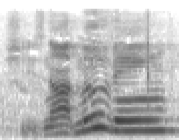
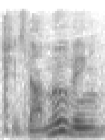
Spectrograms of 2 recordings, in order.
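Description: First: High, slow, exasperated; Martha's disbelief growing; exasperated drawn-out repeat. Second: Said in the usual way. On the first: Acted. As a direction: stretch it out, fed up and disbelieving.

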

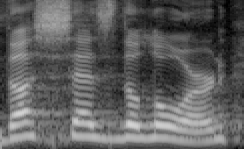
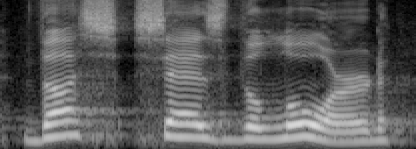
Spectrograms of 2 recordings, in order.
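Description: First: Said in the usual way. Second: "Thus says the Lord," drawn out slow and louder, rising on "Lord"; solemn prophetic call. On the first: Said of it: "When you read the phrase". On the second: Shown as a demonstration. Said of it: "that is the standard prophetic introduction".

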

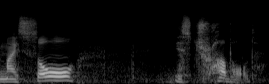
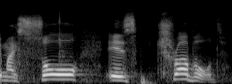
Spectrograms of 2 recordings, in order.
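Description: First: Fading almost to nothing on troubled; Jesus's quiet anguish. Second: Loud, slow, each word weighed; slow emphatic lament. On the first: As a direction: let the words sink into a hush. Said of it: "when he cried out to God". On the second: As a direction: preach it out with a heavy pull on soul. Believer voicing psalm's lament. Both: Acted.

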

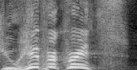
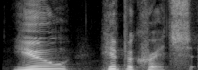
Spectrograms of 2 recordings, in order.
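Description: First: Much higher, louder outraged cry; exclaimed rebuke. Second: Said in the usual way. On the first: Retold or imitated. Jesus rebuking the Pharisees, a loud high exclamation. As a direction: fling it out with an exclamation point. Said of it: "So even Jesus goes". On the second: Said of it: "exclamation point".

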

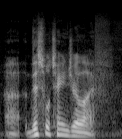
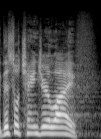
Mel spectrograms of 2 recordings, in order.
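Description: First: Said in the usual way. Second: Mock grand pronouncement, higher and louder; jokingly imitating. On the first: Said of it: "I can say it this one time". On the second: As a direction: play up the other pastor's catchphrase. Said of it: "who would jokingly say".

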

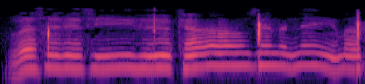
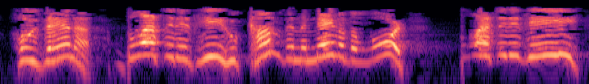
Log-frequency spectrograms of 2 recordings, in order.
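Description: First: Slow, limp, hushed churchy chant; sung, mock a bland Western worship song; limp church singing. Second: Loud, high ecstatic cry; joyful shouting. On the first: Sung, preacher mocking reserved Western worship, slow and limp. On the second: Retold or imitated. Crowd greeting the king, loud joyful shouting. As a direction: shout it at the top of your lungs. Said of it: "They're going".

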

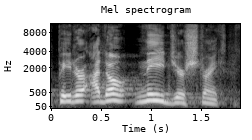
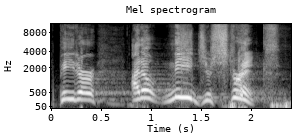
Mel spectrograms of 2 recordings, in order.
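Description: First: Said in the usual way. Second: Raised, slow, firm declaration; higher and louder, leaning hard on need; Jesus rebuking Peter. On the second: Acted. Preacher voices Jesus to Peter.

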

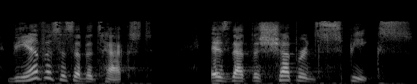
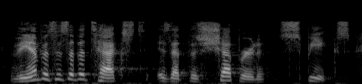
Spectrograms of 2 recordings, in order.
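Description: First: "is" leaned on, slowed down; slow stress on is. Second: Said in the usual way. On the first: Shown as a demonstration. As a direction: land on the word "is" and draw it out.

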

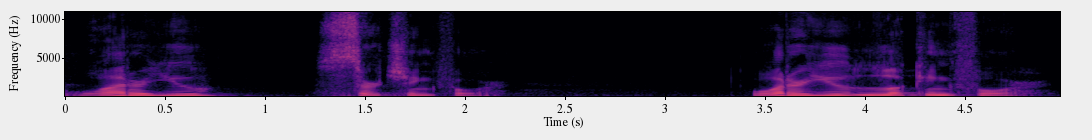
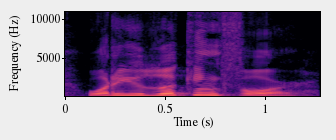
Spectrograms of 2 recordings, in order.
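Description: First: Softer, tender invitation to seekers; gentle question. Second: Said in the usual way. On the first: Acted. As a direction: ask it quietly and kindly. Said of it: "Jesus says". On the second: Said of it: "he asked them".

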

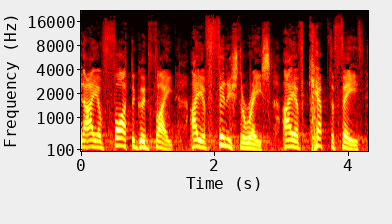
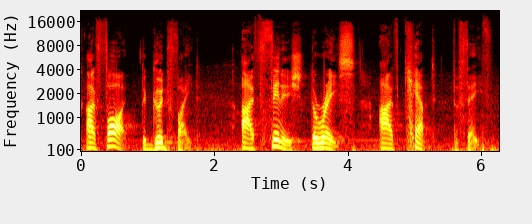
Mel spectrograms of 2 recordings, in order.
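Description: First: Said in the usual way. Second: Slow, low, deliberate. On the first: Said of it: "He says in Second Timothy four". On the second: Shown as a demonstration. Preacher repeats Paul's words slowly.

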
